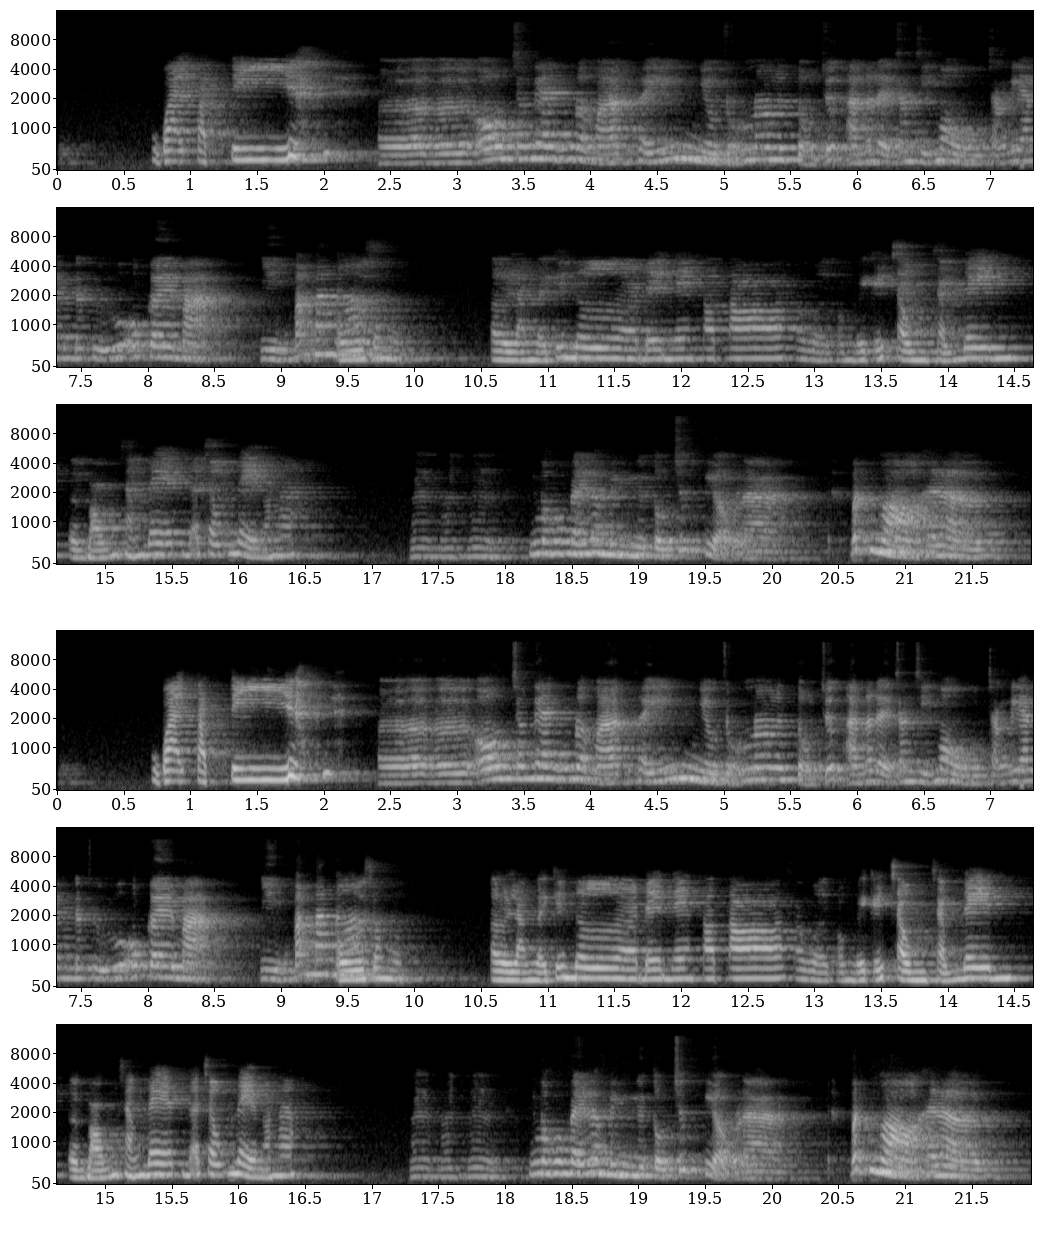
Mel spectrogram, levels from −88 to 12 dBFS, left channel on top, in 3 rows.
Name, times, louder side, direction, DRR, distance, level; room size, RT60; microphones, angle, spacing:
voice 1, 0.8-2.2 9.4-9.9 10.6-16.4, right 6 dB, 65° right, 11 dB, 0.4 m, -20 dB
voice 2, 2.4-8.5 8.8-9.7 17.3-20.1 20.6-21.6, right 3 dB, 45° right, 5 dB, 1.2 m, -23 dB
14.0 x 5.3 x 4.8 m, 0.95 s
head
